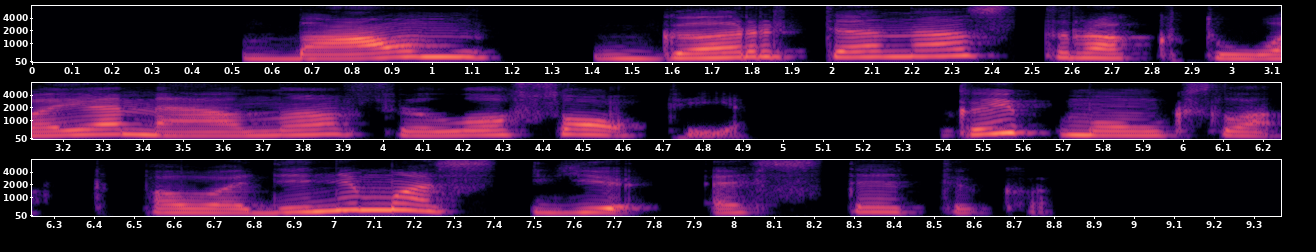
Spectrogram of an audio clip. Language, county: Lithuanian, Utena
